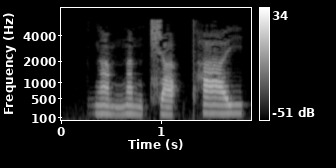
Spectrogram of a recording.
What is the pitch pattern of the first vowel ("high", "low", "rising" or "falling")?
low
